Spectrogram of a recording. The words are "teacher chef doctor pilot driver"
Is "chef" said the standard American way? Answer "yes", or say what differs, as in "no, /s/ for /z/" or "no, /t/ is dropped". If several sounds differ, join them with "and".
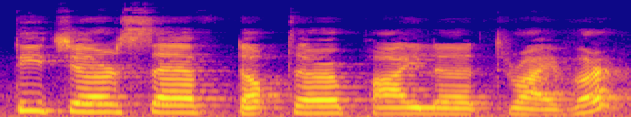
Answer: no, /s/ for /ʃ/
